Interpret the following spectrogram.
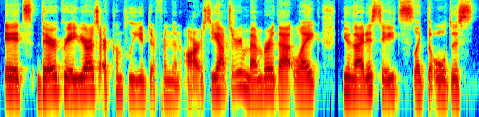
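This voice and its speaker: A woman's voice: fairly low pitch, fairly quick, no room sound. A woman co-hosting a podcast, rambling in casual chat and swearing freely. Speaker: podcast co-host.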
